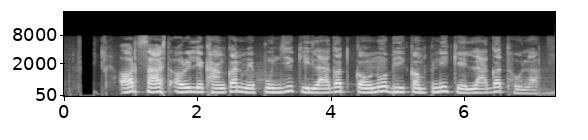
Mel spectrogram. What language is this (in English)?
Bhojpuri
